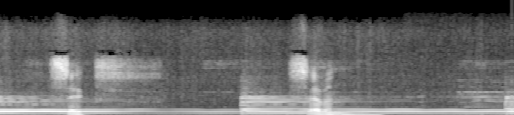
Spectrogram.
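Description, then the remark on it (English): A church bell tolls slowly on a Sunday evening, ringing out the time before evening services, two heavy strokes a couple of seconds apart, each leaving a long, humming ring that hangs in the air between them. “I heard the tolling of a church bell.”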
